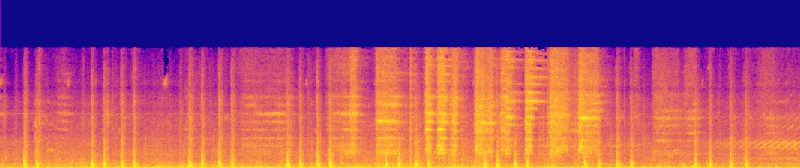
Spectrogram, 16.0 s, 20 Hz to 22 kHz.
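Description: South West Trains Class 450 Desiro electric multiple unit running slowly past, its wheels clicking over rail joints and points over a steady low rumble. A high wheel squeal joins in for several seconds midway.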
